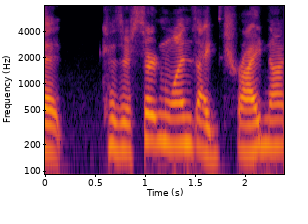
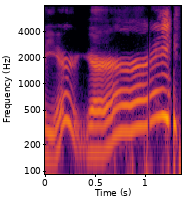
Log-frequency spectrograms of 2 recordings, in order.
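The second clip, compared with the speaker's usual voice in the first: high cereal mascot voice, long drawn-out great; 6 semitones higher, 4 dB quieter than usual. Retelling what the husband said: Tony the Tiger voice. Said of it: "Tony the Tiger show".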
